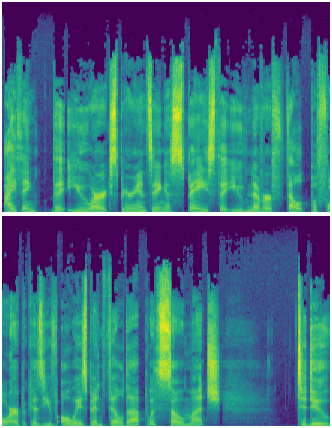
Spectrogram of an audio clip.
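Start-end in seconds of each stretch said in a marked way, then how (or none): none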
